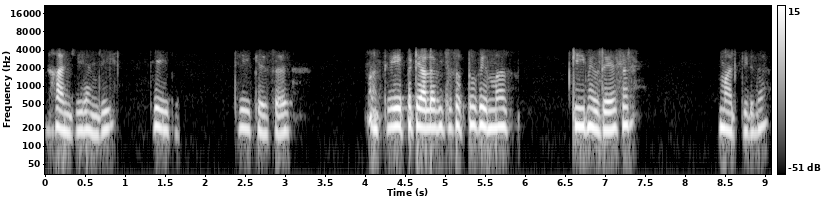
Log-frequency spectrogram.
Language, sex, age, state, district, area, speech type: Punjabi, female, 30-45, Punjab, Patiala, urban, conversation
